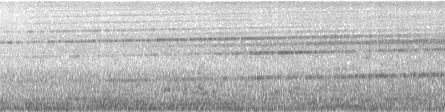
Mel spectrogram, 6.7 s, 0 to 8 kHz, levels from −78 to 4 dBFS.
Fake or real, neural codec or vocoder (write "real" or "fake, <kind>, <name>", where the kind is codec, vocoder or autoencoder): fake, vocoder, Vocos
